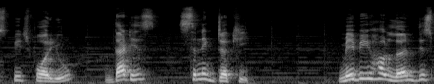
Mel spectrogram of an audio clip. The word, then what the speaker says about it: synecdoche: Remember the pronunciation of this particular word, that is synecdoche.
